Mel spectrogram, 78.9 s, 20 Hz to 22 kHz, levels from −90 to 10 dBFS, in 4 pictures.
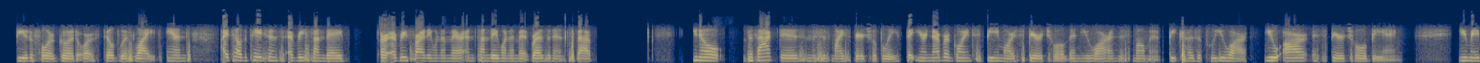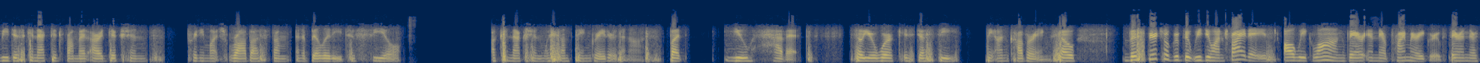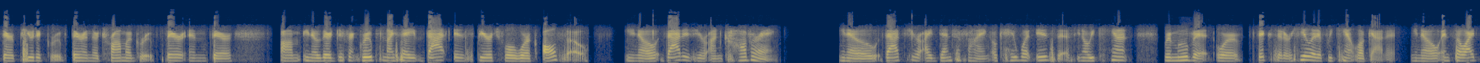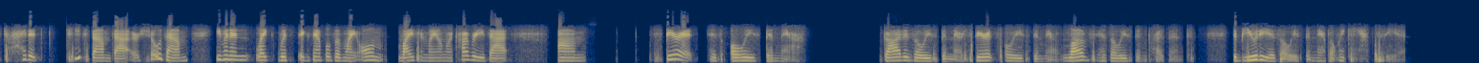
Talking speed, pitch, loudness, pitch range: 175 wpm, 185 Hz, -17 LUFS, 170-200 Hz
